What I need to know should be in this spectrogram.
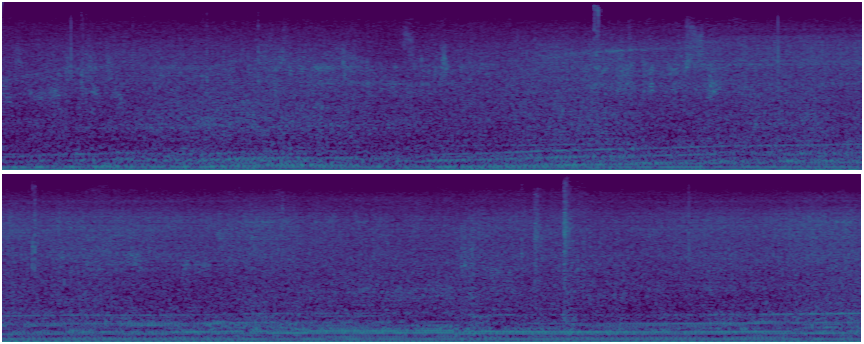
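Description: A bus engine hums and rises in pitch as it drives along.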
